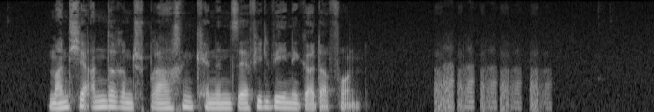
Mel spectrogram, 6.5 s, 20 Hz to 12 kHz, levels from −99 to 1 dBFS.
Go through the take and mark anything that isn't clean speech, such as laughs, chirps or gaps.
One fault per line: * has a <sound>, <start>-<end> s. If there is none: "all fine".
* has a laugh, 4.3-5.5 s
